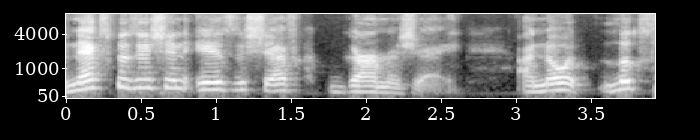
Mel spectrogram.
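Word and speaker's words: garde manger: position is the chef garmaje i know it looks like it says guard manager but it is pronounced garmaje because it's french and it is the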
